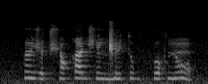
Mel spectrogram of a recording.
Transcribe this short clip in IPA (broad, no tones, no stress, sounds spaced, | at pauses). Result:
ə̃ ʒ œ t ʃ õ q i ɡ ʃ ẽ ŋ͡ǁ y t u ɡ pʰ u χ n õ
